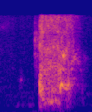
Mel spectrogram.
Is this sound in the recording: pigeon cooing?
no

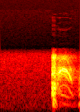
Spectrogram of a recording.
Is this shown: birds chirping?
no

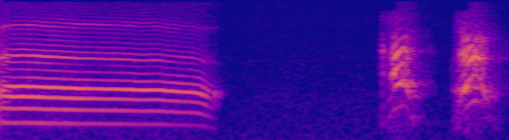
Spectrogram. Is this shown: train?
no

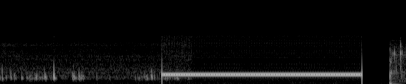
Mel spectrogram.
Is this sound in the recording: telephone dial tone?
yes

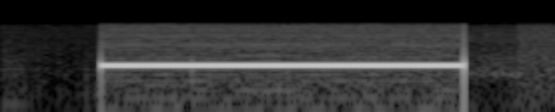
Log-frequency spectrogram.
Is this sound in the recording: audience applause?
no

